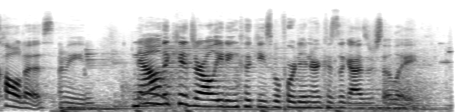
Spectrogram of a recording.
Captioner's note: none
